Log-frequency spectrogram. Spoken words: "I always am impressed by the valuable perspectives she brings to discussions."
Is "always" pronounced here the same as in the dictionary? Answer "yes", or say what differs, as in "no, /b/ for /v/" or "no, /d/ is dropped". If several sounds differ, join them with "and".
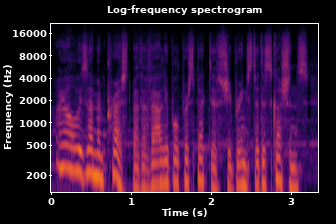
yes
